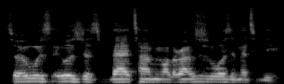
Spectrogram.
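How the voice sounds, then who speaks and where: A man's voice: mid-range voice, little pitch movement, quick pace, darkish tone. Chatty man host telling stories. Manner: storytelling, many restarts and "like". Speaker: podcast host. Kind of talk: casual chat.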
